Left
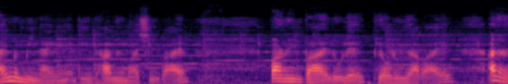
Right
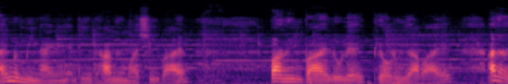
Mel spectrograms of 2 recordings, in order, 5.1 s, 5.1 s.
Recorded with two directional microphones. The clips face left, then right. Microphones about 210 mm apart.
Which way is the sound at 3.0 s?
25° left (ahead or behind).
